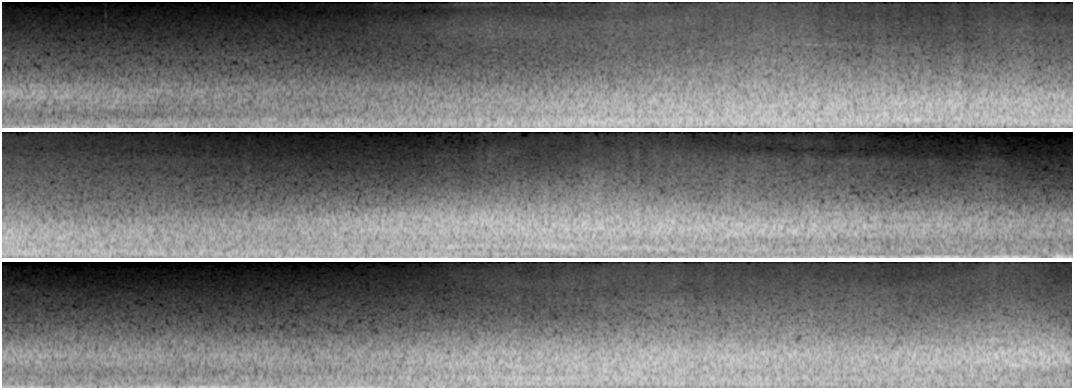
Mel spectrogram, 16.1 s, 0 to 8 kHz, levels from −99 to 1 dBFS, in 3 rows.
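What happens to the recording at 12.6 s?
Nothing goes wrong at 12.6 s; the sound carries on intact through that moment with no dropout, click or distortion.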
